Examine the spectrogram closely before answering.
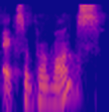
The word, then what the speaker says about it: Aix-en-Provence: So the first one that I played with for 3 years was Aix-en-Provence.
